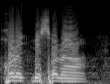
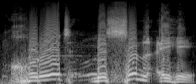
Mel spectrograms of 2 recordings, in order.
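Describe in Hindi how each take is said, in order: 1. आख़िरी लफ़्ज़ 'na' की आवाज़ पर ख़त्म होता है। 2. आख़िरी लफ़्ज़ 'hi' की आवाज़ पर ख़त्म होता है। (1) "कोई पढ़ लेता है ... ऐसे पढ़ लेते हैं" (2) "जो सही तरीका है तलफ़ुज़ का"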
